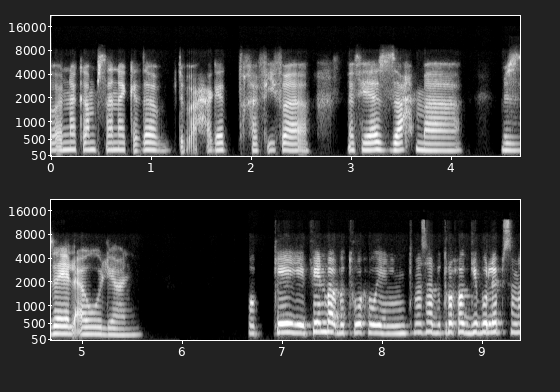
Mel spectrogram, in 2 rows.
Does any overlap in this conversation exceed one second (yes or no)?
no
